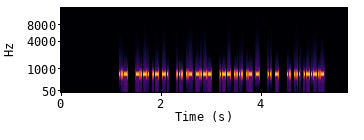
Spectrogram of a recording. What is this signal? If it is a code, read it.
Morse code, heard as a keyed tone, about 52 wpm, 700 Hz. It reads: U CAN SAY WHAT IT IS.
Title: Sentences from Top 200 Words and Abbreviations 50wpm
